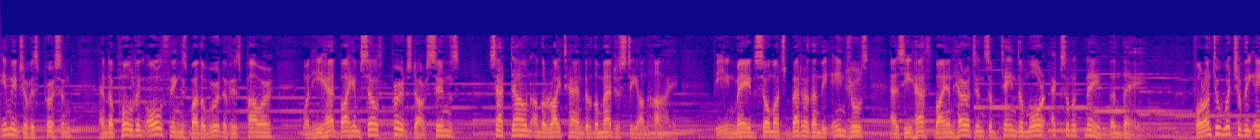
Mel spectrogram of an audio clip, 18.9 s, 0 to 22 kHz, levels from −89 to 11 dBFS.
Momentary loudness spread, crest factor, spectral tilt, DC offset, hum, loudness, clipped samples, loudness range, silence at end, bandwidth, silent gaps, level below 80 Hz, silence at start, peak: 12 LU; 18 dB; -5.5 dB/octave; under 0.1%; none; -21 LUFS; under 0.1%; 1 LU; 0 s; 8 kHz; none; -46 dBFS; 0 s; -4 dBFS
